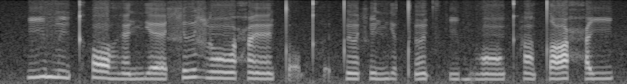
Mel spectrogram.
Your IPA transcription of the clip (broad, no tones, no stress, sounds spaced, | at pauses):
i m ĩ kʰ ɔ ɦ ɛ̃ nʲ ɛː ɬ ɨ ɮ ɔ̃ː ħ ɛ̃ː t ɔ̰ kʰ ə̰ t ə̃ ɬ ĩ nʲ ɔ tʼ ə̃ t͡sʼ i bʱ ɔ̃ː kʰ ɛ̃ tˤ ɛ ħ i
